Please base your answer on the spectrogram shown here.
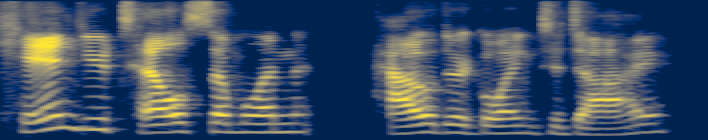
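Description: A man with a somewhat high-pitched voice hosts a loose comedy chat. He rambles and hesitates as he works his way toward each question. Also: animated, slow, fairly bright tone. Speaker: podcast host and interviewer. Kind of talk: casual improvised comedy chat.

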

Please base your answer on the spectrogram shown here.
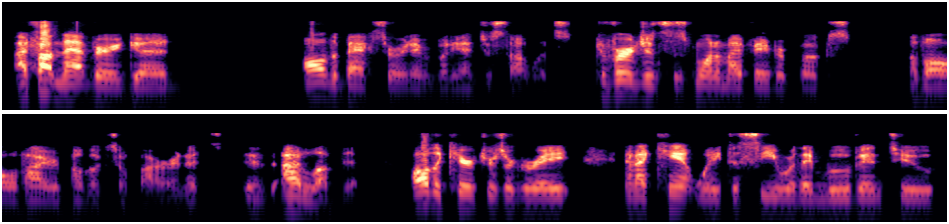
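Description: A man hosts a casual book discussion in a mid-pitched voice. He rambles enthusiastically and slips into little acted-out asides as he retells. The sound is dry and a bit dull. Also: a bit bright, dry recording. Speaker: podcast host.

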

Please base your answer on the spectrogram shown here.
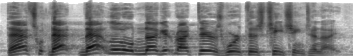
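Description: A man with a high-pitched voice preaching a sermon. He teaches as a pastor in a loose, colloquial way. He keeps prompting the congregation to answer back. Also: sing-song, normal speed, a bit bright. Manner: call-and-response preaching, colloquial.

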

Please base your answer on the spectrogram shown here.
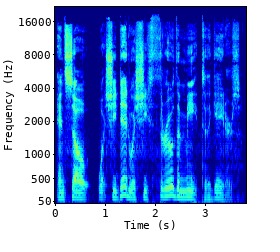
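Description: Bright-voiced man explaining in conversation. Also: mid-range voice, lively intonation, measured pace, no echo. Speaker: podcast host.

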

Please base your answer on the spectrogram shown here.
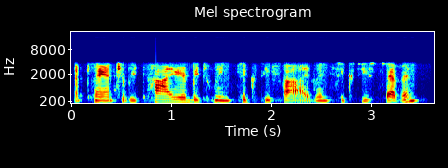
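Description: A man's voice: medium pitch, steady tone, moderate pace, vocal fry, slight background noise. A man in his sixties calling in to a radio show, reading out his numbers methodically. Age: 60s. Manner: reads out figures methodically. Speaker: caller. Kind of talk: phone-in caller. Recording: tinny phone line.

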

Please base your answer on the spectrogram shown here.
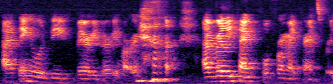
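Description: A woman's voice: low-pitched, normal speed, fairly bright tone. A young woman, a saxophonist speaking English as a second language, chatting casually in an interview with frequent fillers and laughs. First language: not English. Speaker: saxophonist and music producer. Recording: echoey room with faint noise.

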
